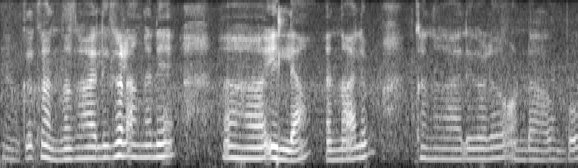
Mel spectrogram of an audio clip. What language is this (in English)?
Malayalam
